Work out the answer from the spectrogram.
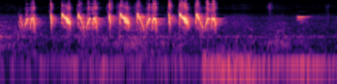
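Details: Hill prinia song used to train competition birds: a dozen sharp, high down-up chirps in quick succession, then quiet with a low hum and a faint high note.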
